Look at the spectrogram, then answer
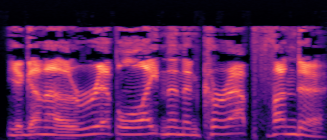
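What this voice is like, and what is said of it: Imitates another person's voice. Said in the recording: “you guys should be thankful I did Burgess Meredith”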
